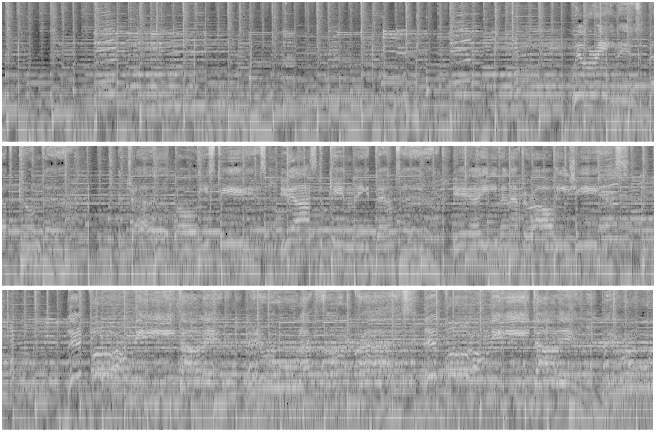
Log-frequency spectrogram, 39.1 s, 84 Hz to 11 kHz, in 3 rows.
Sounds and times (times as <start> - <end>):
Music: 0.0 - 39.1.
